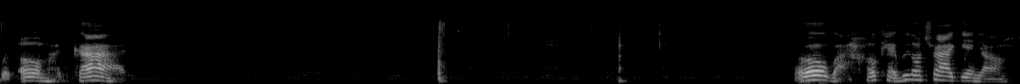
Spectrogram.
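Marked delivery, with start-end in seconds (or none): 0.0-8.4 slow, shaken, overcome, struggling for composure. Reacting to what she shared while asking for prayer: overcome with emotion. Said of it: "trying so hard not to let that thing affect me".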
